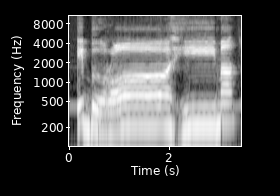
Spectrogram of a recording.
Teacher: बा पे कलकला हो रहा है, बा हरूफ कलकला में से है। रॉ को हम पुर पढ़ेंगे क्योंकि रॉ के ऊपर खड़ी ज़बर है।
